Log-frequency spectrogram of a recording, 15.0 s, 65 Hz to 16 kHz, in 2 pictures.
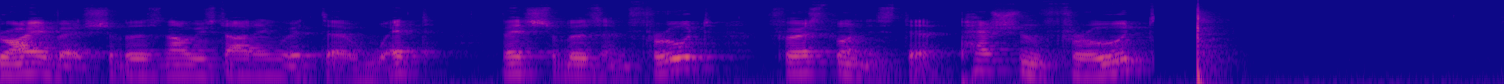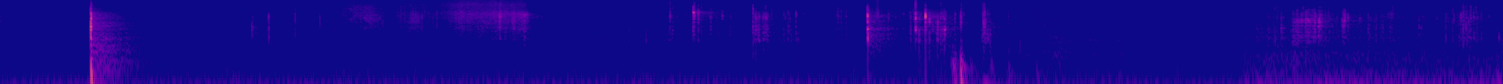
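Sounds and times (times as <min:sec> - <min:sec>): sharp hit on fruit: 0:06.0 - 0:06.2
wet tearing squish: 0:07.2 - 0:12.8, 0:13.8 - 0:15.0
cracks and knocks: 0:10.8 - 0:12.7.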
